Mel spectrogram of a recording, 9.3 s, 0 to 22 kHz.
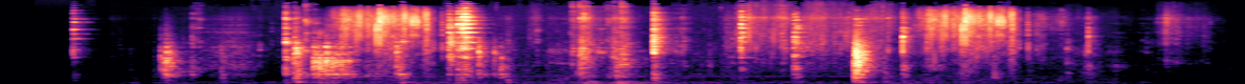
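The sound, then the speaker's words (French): Dishes and cutlery clatter and scrape as a family eats breakfast at seven in the morning. Irregular clinks and stirring come in busy bursts, with no talk. “Il est 7h. La famille Legrand prend son petit déjeuner.”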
